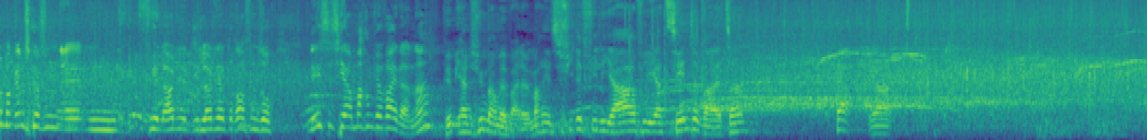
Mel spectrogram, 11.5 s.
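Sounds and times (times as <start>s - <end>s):
studio audience applause: 0.0s - 4.0s, 6.3s - 11.4s
speech: 0.0s - 7.8s, 8.4s - 9.1s.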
